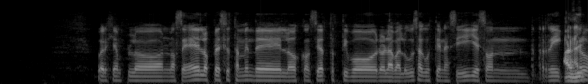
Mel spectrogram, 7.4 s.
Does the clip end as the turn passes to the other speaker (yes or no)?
yes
